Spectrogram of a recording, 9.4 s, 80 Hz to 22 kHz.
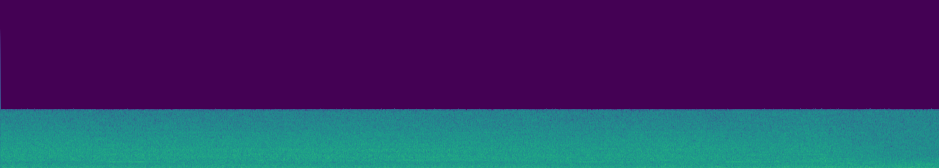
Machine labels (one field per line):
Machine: fan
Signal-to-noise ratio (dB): -6 dB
